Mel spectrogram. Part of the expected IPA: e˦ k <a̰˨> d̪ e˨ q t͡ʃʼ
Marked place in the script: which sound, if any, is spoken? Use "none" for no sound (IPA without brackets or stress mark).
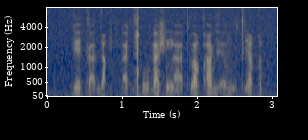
a̰˨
